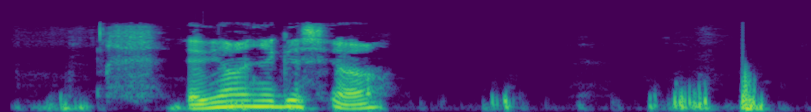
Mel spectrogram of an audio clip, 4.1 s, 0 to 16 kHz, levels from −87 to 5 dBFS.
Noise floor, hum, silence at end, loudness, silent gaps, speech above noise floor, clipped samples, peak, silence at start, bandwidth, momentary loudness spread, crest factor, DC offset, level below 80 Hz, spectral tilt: -55 dBFS; none; 0.25 s; -13 LUFS; none; 45 dB; under 0.1%; 0 dBFS; 0.3 s; 7.4 kHz; 21 LU; 16 dB; under 0.1%; -48 dBFS; -6 dB/octave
